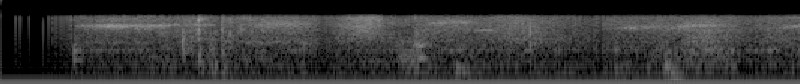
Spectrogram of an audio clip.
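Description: Quiet room with a few soft sniffs and breaths close to the microphone, and faint handling of a book's card pages.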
